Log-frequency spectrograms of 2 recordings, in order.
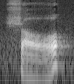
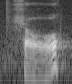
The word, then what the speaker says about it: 守: This new character is pronounced third tone, 手, 手, and means to hold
